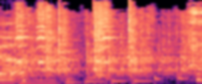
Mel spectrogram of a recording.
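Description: Background music with a bass line stepping from note to note, and a voice trailing off right at the start.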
